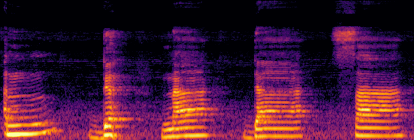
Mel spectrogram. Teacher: So when you produce n, d, na, da, sa, so your tongue is touching your alveolar ridge.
